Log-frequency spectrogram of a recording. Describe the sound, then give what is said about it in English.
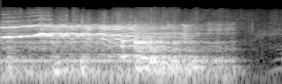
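A horse neighs in one loud, wavering whinny lasting under two seconds, starting high and strained, then turning rougher before trailing off. “Here's our horse. Ain't he beautiful?”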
